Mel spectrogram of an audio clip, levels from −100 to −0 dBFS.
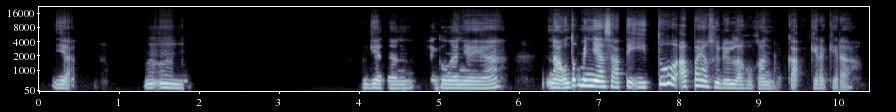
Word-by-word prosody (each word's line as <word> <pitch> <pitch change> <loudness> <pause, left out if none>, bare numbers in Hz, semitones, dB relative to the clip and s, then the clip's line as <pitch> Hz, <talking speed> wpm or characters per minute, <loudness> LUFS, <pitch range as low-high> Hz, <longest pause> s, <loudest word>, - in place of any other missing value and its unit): Iya. - - -3 0.9
Mhm. 180 -1 -1 2.2
Kegiatan 170 -2 -3 0.2
lingkungannya 170 -1 -1
ya. 165 +2 -2 0.7
Nah, 190 -2 +5
untuk 275 +9 +4
menyiasati 235 -5 +6 0.2
itu 350 - +2
apa 240 +6 +1
yang 240 - 0
sudah 200 -6 -1
dilakukan, 160 -3 -3 0.2
Kak, - - -6
kira-kira? - - -8
180 Hz, 85 wpm, -23 LUFS, 170-230 Hz, 2.2 s, menyiasati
